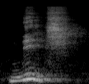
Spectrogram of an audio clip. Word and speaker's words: niche: It is called niche or niche. Niche. Pronunciation varies.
